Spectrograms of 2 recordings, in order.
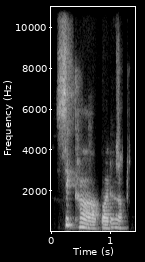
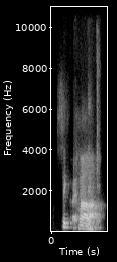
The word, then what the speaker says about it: Sikkhapada: Musavada Veramani Sikkhapada Samadhiyami. You pronounce H sound very well. It's interesting. Sikkha.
